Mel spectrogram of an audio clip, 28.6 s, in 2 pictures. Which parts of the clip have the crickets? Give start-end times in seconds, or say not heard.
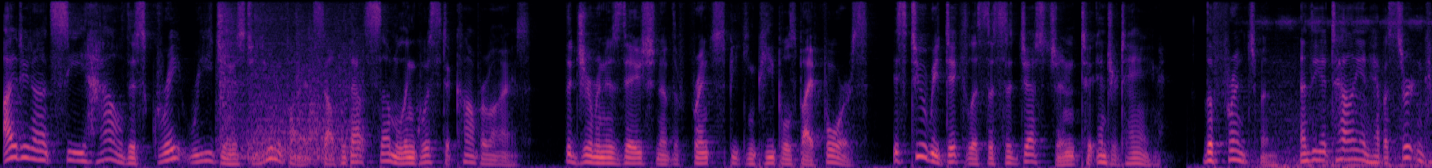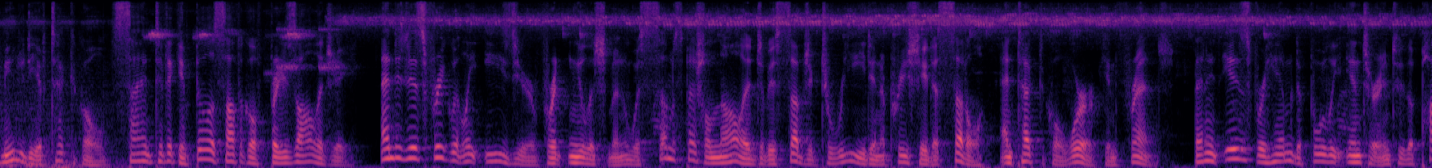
12.3-28.6.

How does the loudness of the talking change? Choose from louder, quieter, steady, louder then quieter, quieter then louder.
steady.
